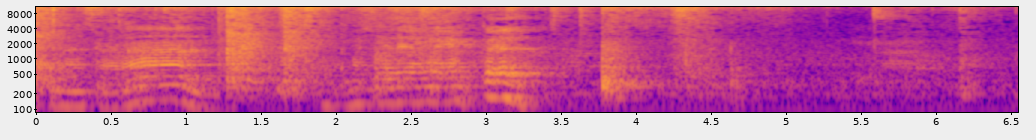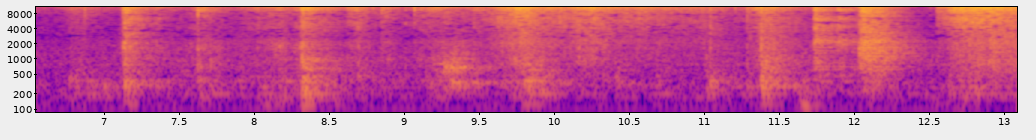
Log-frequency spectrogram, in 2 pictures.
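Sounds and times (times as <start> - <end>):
packaging rustling: 6.8 - 11.5.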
